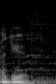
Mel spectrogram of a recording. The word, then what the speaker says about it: Adieu: Aquest no me l'he llegit, es nota, perquè no ho he pronunciat massa bé, però igualment Adieu. És boníssim, eh? També. – Sí, Adieu.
